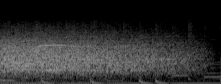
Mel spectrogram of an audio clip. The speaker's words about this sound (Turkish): Seni şöyle bir alkışlayalım. alkışlayalım. Ben sizi evet, alkışlıyorum.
